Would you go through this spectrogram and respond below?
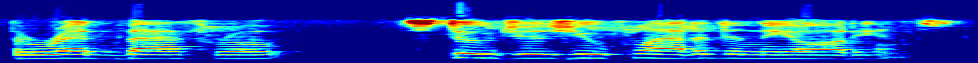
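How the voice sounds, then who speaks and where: An actress playing a scheming, two-faced wife in an old-time radio melodrama, in short dramatic phrases. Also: female voice, on the low side, level tone, slow pace. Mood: cold, conspiratorial. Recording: dull, noisy vintage radio recording.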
